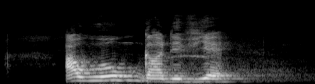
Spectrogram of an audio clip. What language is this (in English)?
Aja (Benin)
